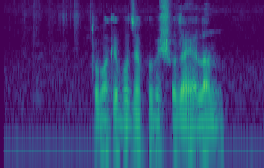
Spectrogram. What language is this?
Bangla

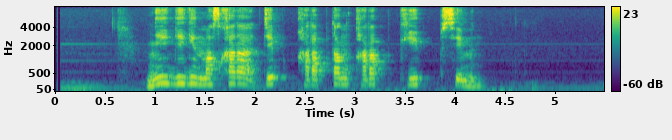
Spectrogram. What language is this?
Kazakh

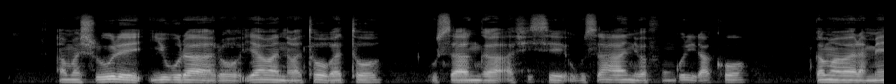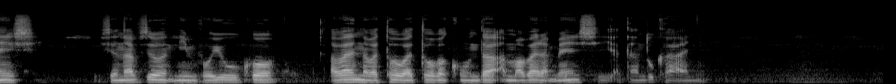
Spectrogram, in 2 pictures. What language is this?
Rundi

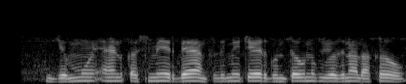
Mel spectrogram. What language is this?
Marathi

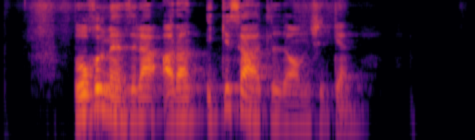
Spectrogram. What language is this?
Uyghur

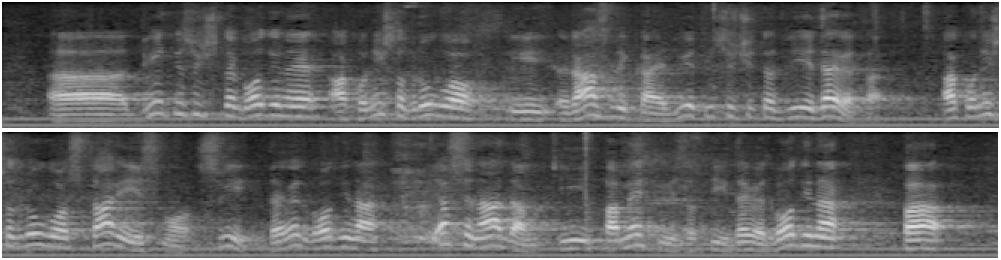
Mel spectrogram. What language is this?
Croatian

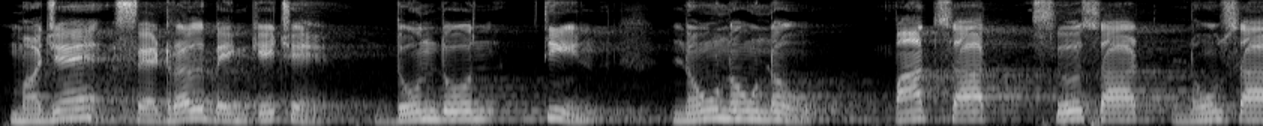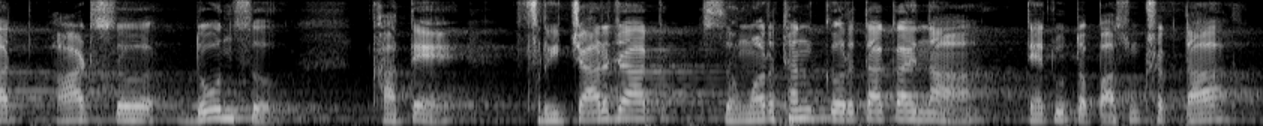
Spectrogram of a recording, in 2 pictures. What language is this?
Konkani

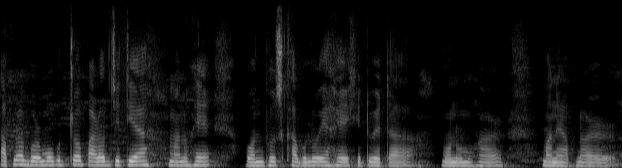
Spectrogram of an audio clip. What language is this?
Assamese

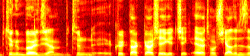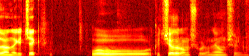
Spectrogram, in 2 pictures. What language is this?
Turkish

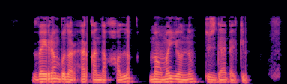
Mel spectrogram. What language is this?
Uyghur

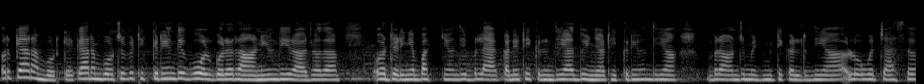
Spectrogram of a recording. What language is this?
Dogri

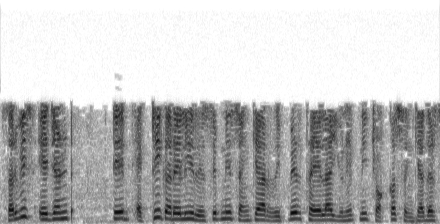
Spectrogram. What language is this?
Gujarati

